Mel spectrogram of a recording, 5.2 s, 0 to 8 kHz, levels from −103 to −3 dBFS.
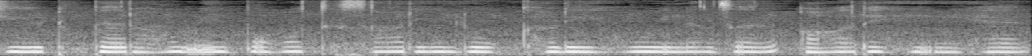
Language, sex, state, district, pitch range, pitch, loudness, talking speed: Hindi, female, Punjab, Fazilka, 235-245 Hz, 240 Hz, -16 LUFS, 140 wpm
